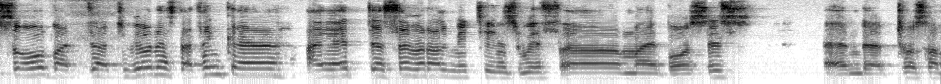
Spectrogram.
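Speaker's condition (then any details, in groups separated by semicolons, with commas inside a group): No condition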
